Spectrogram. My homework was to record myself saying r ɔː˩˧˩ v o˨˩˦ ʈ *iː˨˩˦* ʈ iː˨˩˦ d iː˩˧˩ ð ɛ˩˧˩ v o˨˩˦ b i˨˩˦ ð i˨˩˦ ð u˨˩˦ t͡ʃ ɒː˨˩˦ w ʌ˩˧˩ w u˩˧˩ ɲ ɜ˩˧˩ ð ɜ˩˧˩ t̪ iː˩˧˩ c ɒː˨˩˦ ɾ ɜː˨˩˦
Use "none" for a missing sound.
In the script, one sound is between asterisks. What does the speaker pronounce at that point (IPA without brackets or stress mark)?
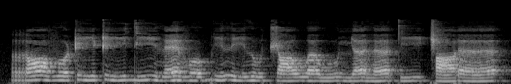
iː˨˩˦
